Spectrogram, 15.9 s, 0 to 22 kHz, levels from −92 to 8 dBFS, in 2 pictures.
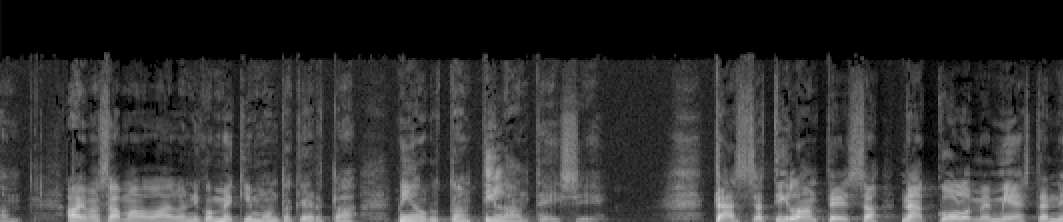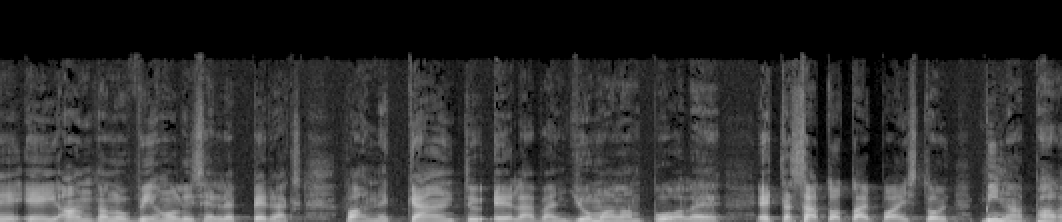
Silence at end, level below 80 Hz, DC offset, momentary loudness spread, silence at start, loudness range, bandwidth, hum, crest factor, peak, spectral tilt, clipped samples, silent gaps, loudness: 0 s; -56 dBFS; under 0.1%; 8 LU; 0 s; 3 LU; 17 kHz; none; 22 dB; 0 dBFS; -4.5 dB/octave; under 0.1%; none; -23 LUFS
